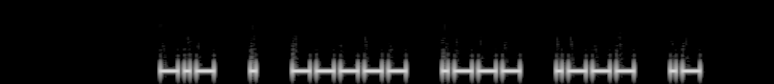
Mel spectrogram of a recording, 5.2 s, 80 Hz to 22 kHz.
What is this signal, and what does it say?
Morse code, heard as a keyed tone, about 30 wpm, spaced as for 22 wpm, 700 Hz. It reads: KE0JJA
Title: USA Call Signs - 6 Characters - 2x Character Spacing - 30wpm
